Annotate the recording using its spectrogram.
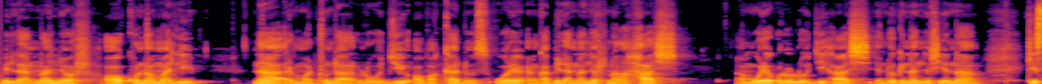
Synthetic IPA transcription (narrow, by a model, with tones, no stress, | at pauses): bi˨la˨na˦ɲɔ˦ɾɔ˨ɔ˦kɔ˨na˦ma˨li˦ | na̰˦˨ɾma˨tu˦nda˨lo˨d͡ʒi˦ʔɔ˦va˨ka˦do˨swo˦ɾɛ˨ʔa˨ŋɡa˦bi˨la˨na˦ɲɔ˦ɾna˨ha˦ʃ | a̰˨m˦o˦ɾɛ˨kɔ˨lo˦lo˨d͡ʒi˦ha˦ʃɛ˨ndo˦ɡi˨na˦ɲo˦ɾje˦na˨ki˦s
